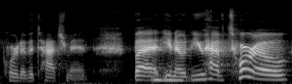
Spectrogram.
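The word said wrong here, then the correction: Tohru: I keep saying her name wrong. Toru.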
